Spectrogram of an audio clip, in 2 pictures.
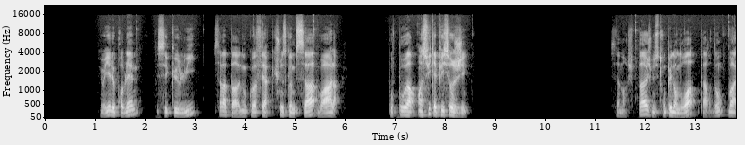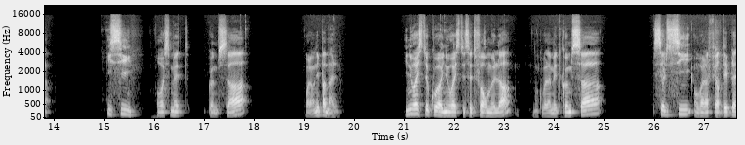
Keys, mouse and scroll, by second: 1.8 click, 3.7-5.4 right drag, 4.2 click, 7.1 g, 8.7 click, 10.7 super+z, 11.8-13.6 right drag, 12.7 g, 13.7 click, 15.6-17.4 right drag, 17.9 click, 18.3-19.6 middle drag, 19.7-21.4 middle drag, 23.0 click, 23.0-24.1 right drag.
